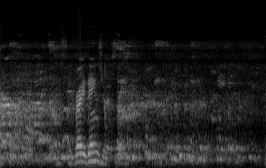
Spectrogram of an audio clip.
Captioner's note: laughter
